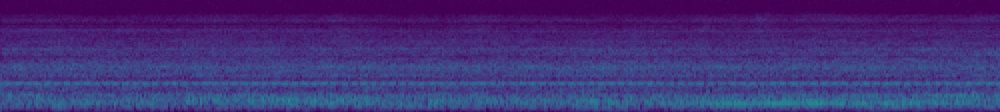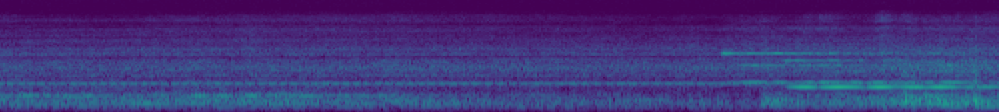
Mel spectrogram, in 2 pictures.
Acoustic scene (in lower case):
elevator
